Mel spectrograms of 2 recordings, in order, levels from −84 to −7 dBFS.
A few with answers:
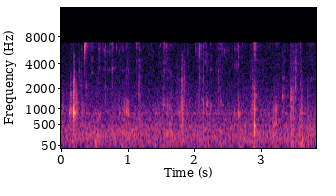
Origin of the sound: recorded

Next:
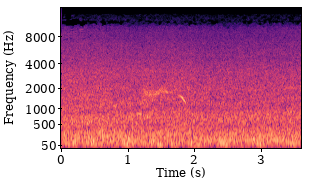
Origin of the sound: remade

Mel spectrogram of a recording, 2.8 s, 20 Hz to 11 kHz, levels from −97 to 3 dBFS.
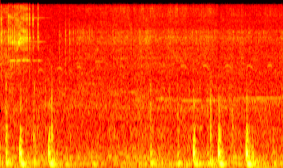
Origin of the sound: recorded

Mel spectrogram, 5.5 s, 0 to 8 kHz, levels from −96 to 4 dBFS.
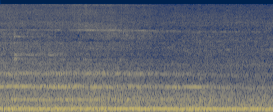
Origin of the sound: remade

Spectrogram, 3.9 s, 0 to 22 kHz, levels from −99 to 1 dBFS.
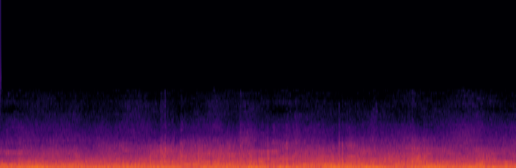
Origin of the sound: remade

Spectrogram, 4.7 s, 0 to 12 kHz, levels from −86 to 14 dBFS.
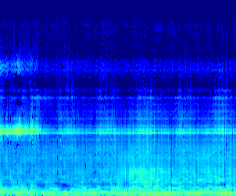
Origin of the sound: remade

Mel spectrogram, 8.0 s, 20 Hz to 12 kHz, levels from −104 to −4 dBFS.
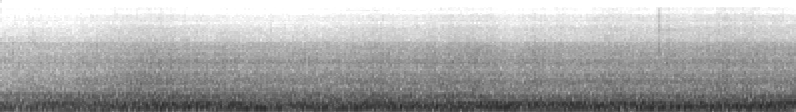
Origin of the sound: recorded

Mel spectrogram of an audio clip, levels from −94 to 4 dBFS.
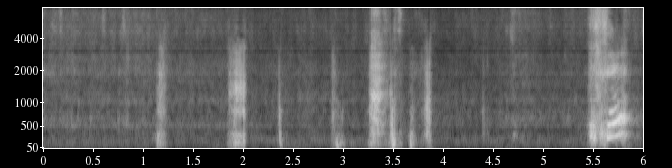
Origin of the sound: remade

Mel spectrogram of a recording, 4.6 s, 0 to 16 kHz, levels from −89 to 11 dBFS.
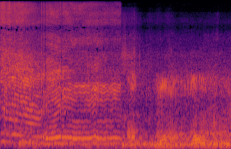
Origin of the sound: recorded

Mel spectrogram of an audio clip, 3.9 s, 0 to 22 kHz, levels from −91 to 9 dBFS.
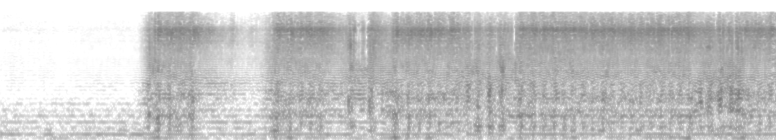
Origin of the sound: remade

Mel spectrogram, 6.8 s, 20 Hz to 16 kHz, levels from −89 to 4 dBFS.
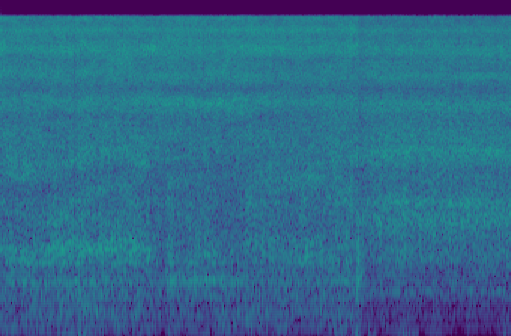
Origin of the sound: remade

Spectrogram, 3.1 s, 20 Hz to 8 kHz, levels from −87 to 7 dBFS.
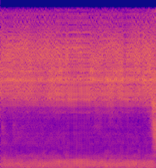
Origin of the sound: remade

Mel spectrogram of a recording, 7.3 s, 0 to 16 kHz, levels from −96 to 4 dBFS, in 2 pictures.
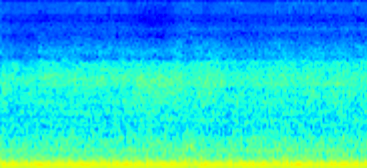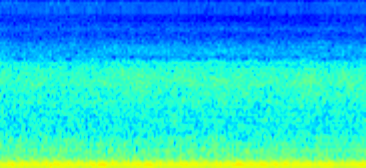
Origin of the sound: recorded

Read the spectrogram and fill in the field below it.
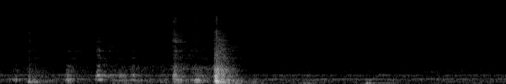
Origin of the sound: remade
